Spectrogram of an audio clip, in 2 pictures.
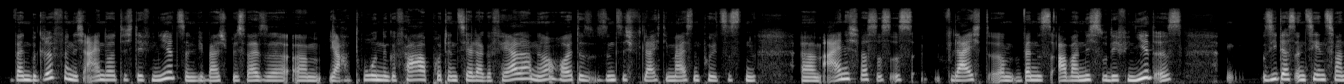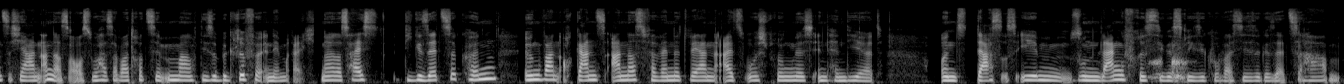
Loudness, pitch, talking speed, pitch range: -22 LUFS, 195 Hz, 185 wpm, 180-210 Hz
